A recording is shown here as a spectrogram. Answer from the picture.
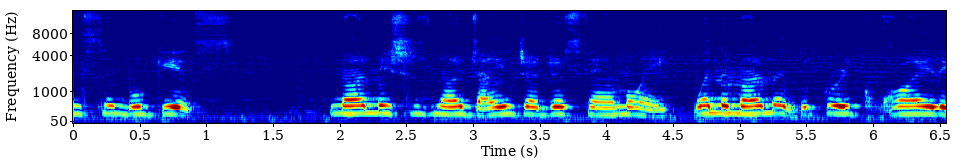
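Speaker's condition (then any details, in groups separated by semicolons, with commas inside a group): Cerebral palsy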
